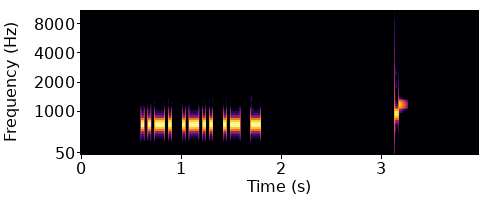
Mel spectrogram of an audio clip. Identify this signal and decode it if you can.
Morse code, heard as a keyed tone, about 36 wpm, 700 Hz. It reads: FLAT
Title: Four Letter Words - 35wpm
